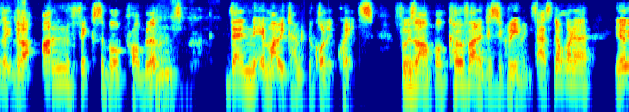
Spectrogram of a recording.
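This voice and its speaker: A man's voice: mid-range voice, a bit bright, low-quality recording. A man on a startup panel, answering in a structured way and listing his points in turn.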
